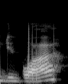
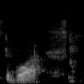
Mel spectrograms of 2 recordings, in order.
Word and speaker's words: Du Bois: uses that name is Du Bois. It's pronounced Du Bois? Yes. Yeah. It is. I wanted to phone you so we could. Okay. Wait, it rhymes with Joyce.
